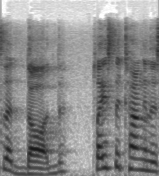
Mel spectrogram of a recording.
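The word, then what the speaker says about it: ض: position you would use to pronounce the Dal but move it back a little bit so it gives a more resonating and a bit more emphatic sound remember that the Dodd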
